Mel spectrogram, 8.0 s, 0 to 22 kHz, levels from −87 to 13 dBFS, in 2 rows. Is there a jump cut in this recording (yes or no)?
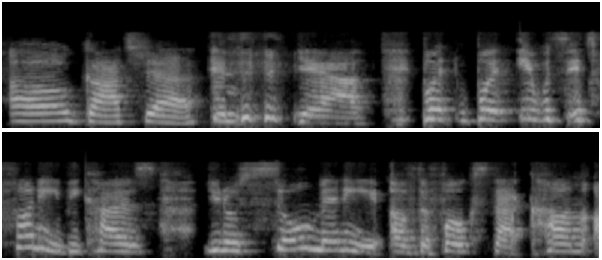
no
